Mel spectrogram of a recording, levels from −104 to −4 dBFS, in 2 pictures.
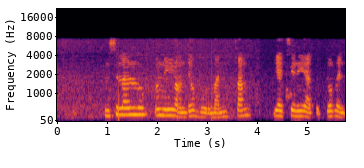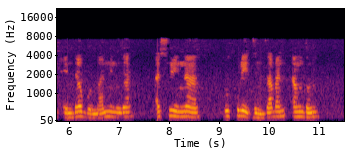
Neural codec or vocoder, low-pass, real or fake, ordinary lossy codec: none; 7.2 kHz; real; Opus, 64 kbps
